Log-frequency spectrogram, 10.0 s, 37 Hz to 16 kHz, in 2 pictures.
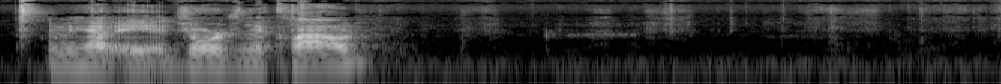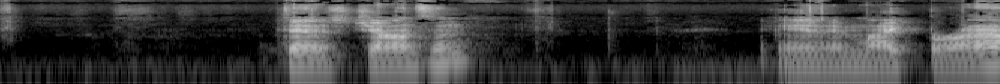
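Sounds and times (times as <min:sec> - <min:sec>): cardboard cards rustling and clicking: 0:02.2 - 0:05.6.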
